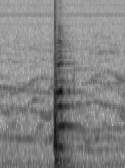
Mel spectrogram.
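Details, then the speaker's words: A single loud, abrupt hiccup with a sharp voiced onset, from an adult who gets hiccups after drinking pop, over quiet room hum; hiccup. "they're loud and embarrassing and it usually makes my kids laugh because they're really loud"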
